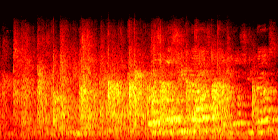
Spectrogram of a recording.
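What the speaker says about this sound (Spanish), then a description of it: "Muy bien, un aplauso para ellos." A seminar audience applauds a presentation, a steady wash of clapping that holds for several seconds at close to moderate distance, with no clear speech over it.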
